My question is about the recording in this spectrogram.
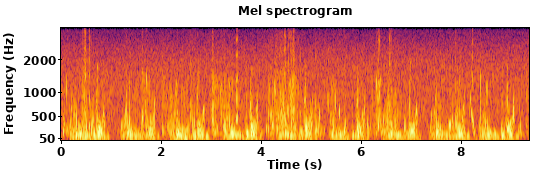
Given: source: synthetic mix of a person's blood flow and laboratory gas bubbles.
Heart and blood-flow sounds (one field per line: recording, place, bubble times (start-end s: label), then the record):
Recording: Doppler ultrasound of blood flow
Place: precordium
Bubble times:
0.00-0.21 s: bubbles
0.39-0.66 s: bubbles
1.24-1.42 s: bubbles
1.46-1.86 s: bubbles
2.00-2.73 s: bubbles
2.94-3.58 s: bubbles
4.09-4.79 s: bubbles
5.04-5.74 s: bubbles
6.10-6.82 s: bubbles
7.55-7.70 s: bubbles
7.73-8.67 s: bubbles
9.16-9.25 s: bubbles
9.30-9.36 s: bubbles
From the record:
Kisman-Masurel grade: 342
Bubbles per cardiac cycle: rolling drumbeat, 9 or more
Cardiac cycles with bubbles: 100%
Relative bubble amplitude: moderate (0.250 to 0.450)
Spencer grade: 3 (all of the cardiac periods contain showers or single bubble signals, but not dominating or overriding the cardiac motion signals)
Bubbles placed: only in the low amplitude regions of the cardiac cycle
